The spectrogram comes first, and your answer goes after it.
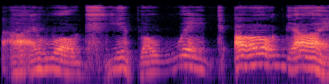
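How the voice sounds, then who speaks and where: Putting on a character voice, a female-sounding speaker talks at a fairly high pitch. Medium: read story.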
